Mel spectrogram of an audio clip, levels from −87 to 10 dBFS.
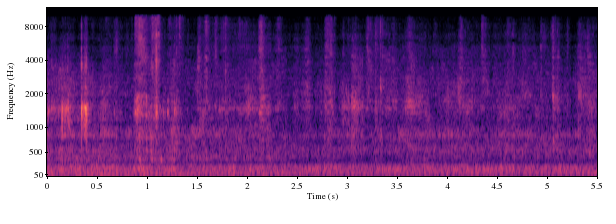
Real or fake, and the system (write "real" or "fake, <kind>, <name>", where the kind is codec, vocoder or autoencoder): real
